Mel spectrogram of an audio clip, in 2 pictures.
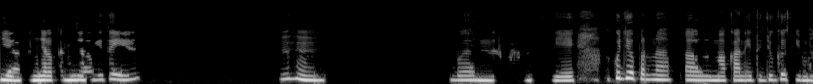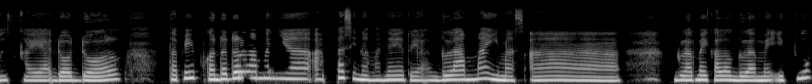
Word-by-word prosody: Iya, 200 -2 +7
kenyal-kenyal 200 0 +5
gitu 215 +3 -6
ya? 230 +7 -3 1.4
Mhm. 225 -7 +2 1.3
Bener 195 -2 +2
banget 185 0 -9 0.2
sih. 180 0 +1 0.4
Aku 225 - -3
juga 280 - +6
pernah, 225 -2 +1 0.2
eee, 200 -1 +1
makan 190 +1 -1
itu 195 - -13
juga 205 +3 -2
sih, 195 - -5
Mas, 190 +1 -2
kayak 185 -1 -2
dodol, 185 +1 +1 0.6
tapi 225 +4 -2
bukan 230 -6 +1
dodol 285 +5 +3
namanya. 270 -3 -2
Apa 230 +7 -6
sih 255 - -4
namanya 200 -1 +2
itu, 195 - -13
ya? - - -4 0.2
Gelamai, 220 +5 +1
Mas. 190 -2 0
Ah! 185 -3 -1 0.6
Gelamai. 200 +1 +2
Kalau 200 0 +1
gelamai 185 0 +2
itu 240 - -11
200 Hz, 130 wpm, -18 LUFS, 190-225 Hz, 1.4 s, Iya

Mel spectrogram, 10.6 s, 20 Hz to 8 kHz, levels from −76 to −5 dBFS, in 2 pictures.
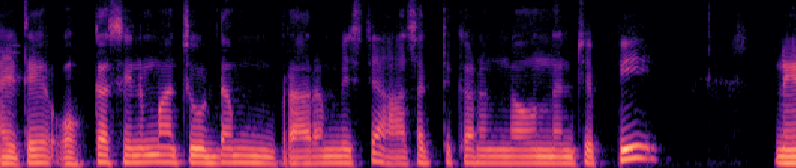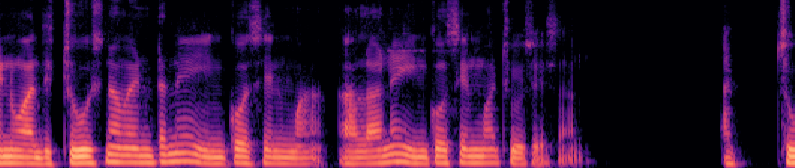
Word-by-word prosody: అయితే 115 +2 0 0.2
ఒక్క 110 +6 -2
సినిమా 130 +1 0
చూడడం 125 0 +1 0.3
ప్రారంభిస్తే 115 +1 -2 0.2
ఆసక్తికరంగా 120 +1 -4
ఉందని 115 -1 0
చెప్పి. 120 - +2 1.0
నేను 115 0 +5
అది 110 -1 +2
చూశిన 120 +3 +5
వెంటనే 135 +4 +2 0.2
ఇంకో 110 +2 +2
సినిమా, 110 -2 0 0.3
అలానే 115 +6 +1
ఇంకో 115 +1 +2
సినిమా 120 -1 +2
చూసేసాను. 100 -2 -4 1.0
అచ్చు 115 +3 0
120 Hz, 105 wpm, -24 LUFS, 110-125 Hz, 1.0 s, నేను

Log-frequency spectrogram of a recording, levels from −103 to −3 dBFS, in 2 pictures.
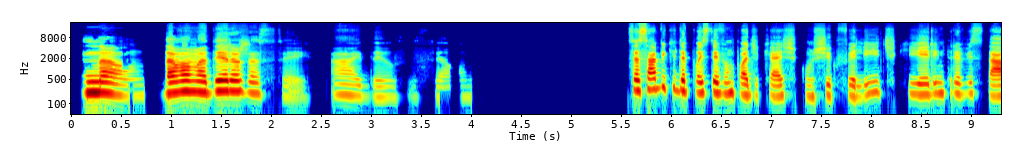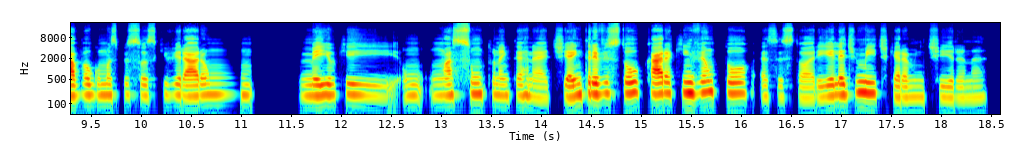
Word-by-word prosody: Não, 190 -6 +5 0.2
da 200 +1 +8
mamadeira 230 +1 +8
eu 230 - +5
já 210 -3 -6
sei. 170 -5 -23 0.2
Ai 180 -2 -11
Deus 155 -1 -19
do 155 - -39 0.2
céu. 150 -1 -23 1.8
Você 240 -1 +5
sabe 260 +4 +4
que 275 - -10
depois 220 -3 +1
teve 205 -2 0
um 210 - -1
podcast 175 -3 -4
com 165 -1 -16
Chico 175 +2 -9
Felitti 180 +6 -9
que 195 -1 -9
ele 185 +1 -2
entrevistava 195 -4 -1
algumas 180 0 -12
pessoas 180 -2 -16
que 180 +2 -26
viraram 180 +2 -6
um 180 -1 -16 0.5
um 170 - -18
meio 175 +1 -5
que 175 -3 -14
um 175 +1 -17
um 175 +1 -18
assunto 190 +2 -9
na 175 - -11
internet, 170 -4 -14
e - - -7
aí 155 - -1
entrevistou 200 +2 -5
o 215 - -8
cara 200 -1 +1
que 205 +2 -15
inventou 205 -1 -6
essa 160 0 -21
história 150 -1 -15
e 165 - -9
ele 175 +2 -5
admite 200 +1 -6
que - - -22
era 155 -1 -10
mentira, 155 -1 -18
né. 150 +1 -24
180 Hz, 170 wpm, -19 LUFS, 165-200 Hz, 1.8 s, da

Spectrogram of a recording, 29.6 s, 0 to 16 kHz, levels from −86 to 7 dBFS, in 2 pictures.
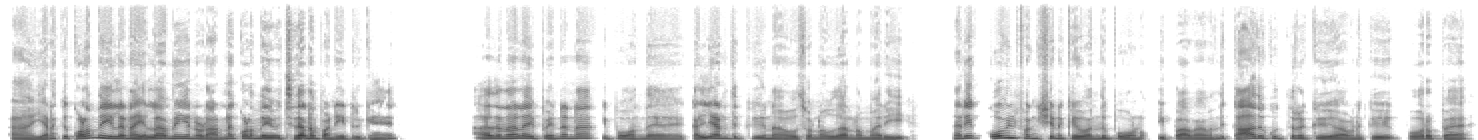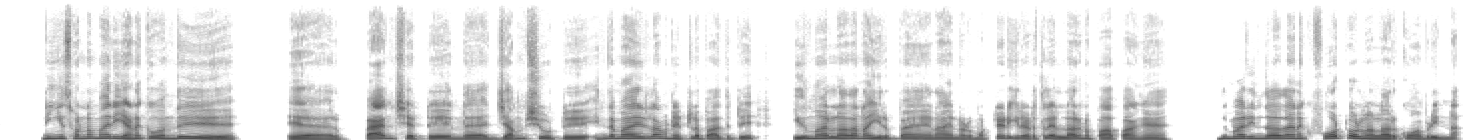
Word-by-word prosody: அ - - -2 0.3
எனக்கு 200 +7 -2
குழந்தை 255 +8 +4
இல்ல. 200 -2 +4
நான் 160 -4 +4
எல்லாமே 190 +5 +2
என்னோட 170 -4 0
அண்ணன் 195 +8 -3
குழந்தைய 185 -3 +3
வச்சு 170 0 -3
தான், 185 0 +7
நான் 175 -2 -1
பண்ணீட்டுருக்கேன். 145 -4 -2 1.0
அதனால 210 +5 +3
இப்ப 210 -1 -8
என்னன்னா? 215 +5 -1 0.2
இப்போ, 175 +1 -6
அந்த 160 0 -3 0.4
கல்யாணத்துக்கு, 185 +1 0
நான் 145 -3 -2
சொன்ன 155 +1 -2
உதாரணம் 145 -1 -1
மாரி, 130 -2 -1 0.6
நெறைய 245 +7 +2 0.2
கோவில் 260 +4 +5
ஃபங்ஷனுக்கு 190 -4 -1
வந்து 160 +3 0
போனோம். 135 -3 -2
இப்ப 155 +1 -16
அவன் 140 -1 -2
வந்து 180 +6 -4
காது 225 +3 +3
குத்துறக்கு 180 -4 -3 0.2
அவனுக்கு, 140 +1 -3 0.3
போறப்ப, 160 +3 -1 0.8
நீங்க 200 +2 +1
சொன்ன 205 +3 0
மாரி, 225 -1 +1
எனக்கு 185 +2 -2
வந்து, 180 +4 +2 1.1
எர் 130 -2 +1 0.3
பேண்ட் 175 +4 +4
ஷர்ட்டு, 160 -1 0 0.2
இந்த 155 -2 -2 0.3
ஜம்ப் 170 +5 0
ஷூட்டு, 165 -5 -1 0.3
இந்த 180 +5 0
மாதிரிலாம், 200 +1 +2
அவன் 195 -4 -2
நெட்ல 170 +2 -1
பாத்துட்டு, 150 0 -2 0.5
"இது 180 - +3
மாரிலாம் 190 -2 +3
தான், 195 - -1
நான் 175 -2 +2
இருப்பேன். 160 -1 -2 0.2
நான் 140 0 0
என்னோட 140 -1 -4
மொட்டை 145 +8 -4
அடிக்கிற 180 -2 -1
எடத்துல, 160 +2 0
எல்லோரும் 160 +5 +1
என்னை 170 -1 -4
பாப்பாங்க. 140 0 -1 0.7
இந்த 190 - -2
மாரி 215 -1 +2
இருந்தா 190 0 +2
தான், 210 0 +2
எனக்கு 190 -3 -6
ஃபோட்டோல 230 +1 +3
நல்லாருக்கும்" 165 0 +2
அப்படீன்னான். 140 -3 -3
170 Hz, 145 wpm, -23 LUFS, 150-195 Hz, 1.1 s, தான்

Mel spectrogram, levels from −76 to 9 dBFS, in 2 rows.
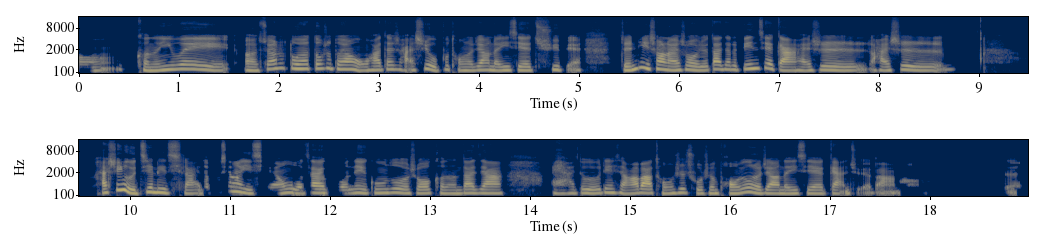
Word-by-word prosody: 嗯， 245 +7 -9
可 190 - -2
能 185 +2 0
因 230 +3 +1
为， 235 -7 +1
呃， 185 -1 0
虽 185 - -7
然 - - +3
说 305 - -4
东 280 -2 +2
亚 270 - +4
都 280 0 -1
是 295 - -3
东 265 -3 0
亚 245 -1 +4
文 190 -4 0
化， 210 +1 +2
但 245 +3 -2
是 230 - -5
还 - - 0
是 205 - -2
有 230 -6 +2
不 210 +5 -7
同 185 -3 -4
的 185 - -2
这 205 - -1
样 210 0 +2
的 190 -2 0
一 195 - +1
些 195 -1 0
区 215 +3 -4
别。 220 +1 -5 0.4
整 200 +4 +2
体 300 0 +2
上 255 -2 +4
来 200 -1 +3
说， 220 0 -1
我 205 - +2
觉 - - -1
得 - - -2
大 250 +3 +3
家 240 - -1
的 225 - -3
边 270 +6 +2
界 295 -1 +1
感 185 -6 +4
还 185 -1 -2
是 195 -1 -1
还 195 -1 -1
是 200 0 -1 0.9
还 - - +2
是 375 - +1
有 225 - +6
建 250 +8 +2
立 230 -2 +4
起 195 - -4
来 180 - -1
的， 190 - -5
不 - - -64
像 285 -4 +1
以 195 - 0
前 - - -5 0.2
我 195 -4 0
在 210 +1 +3
国 185 -1 -6
内 205 0 0
工 210 +2 -2
作 225 -1 0
的 200 - 0
时 195 - -4
候， 195 0 +2
可 195 -1 -5
能 185 0 -2
大 205 +1 +2
家， 195 -1 +2 0.5
哎 200 - -6
呀， 175 +2 -4
都 205 +1 -2
有 195 0 +1
点 225 +1 0
想 180 -4 -1
要 190 - +5
把 205 -1 +7
同 190 -1 -3
事 220 +1 -1
处 190 -3 -5
成 190 0 -2
朋 190 +1 0
友 255 - +1
的 205 - +2
这 195 - 0
样 185 -1 +4
的 180 - -1
一 185 - -1
些 185 -1 -2
感 185 -1 -1
觉 - - -11
吧。 - - -4 1.1
对。 - - -11
205 Hz, 315 characters per minute, -23 LUFS, 190-230 Hz, 1.1 s, 把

